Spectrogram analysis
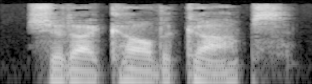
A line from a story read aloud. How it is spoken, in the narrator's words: he asks in that dry tone he gets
